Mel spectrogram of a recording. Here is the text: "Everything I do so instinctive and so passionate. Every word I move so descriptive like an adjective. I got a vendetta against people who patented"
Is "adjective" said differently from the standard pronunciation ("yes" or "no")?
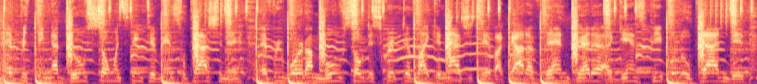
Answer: yes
